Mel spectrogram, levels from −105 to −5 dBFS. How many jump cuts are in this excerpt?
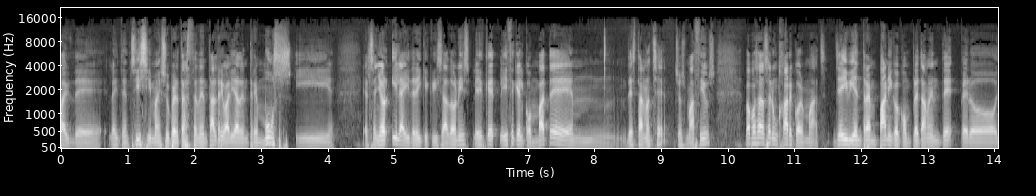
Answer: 2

